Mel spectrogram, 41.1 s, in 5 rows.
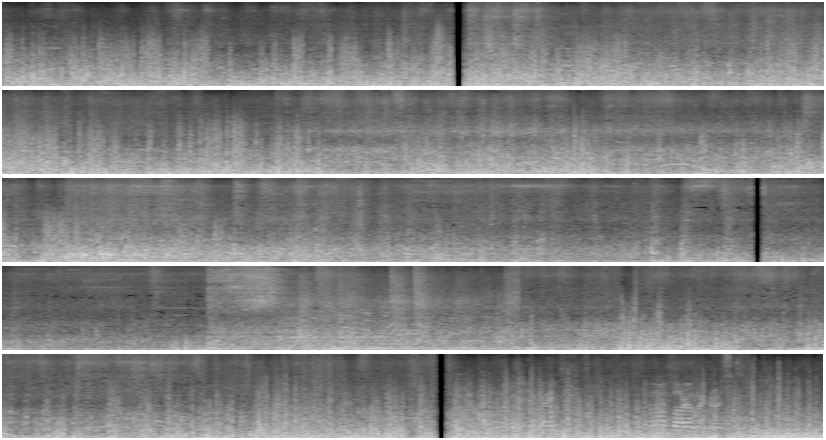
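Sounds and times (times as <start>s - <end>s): train wheels clattering on track: 1.4s - 37.2s
high-pitched screech: 26.7s - 29.0s.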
